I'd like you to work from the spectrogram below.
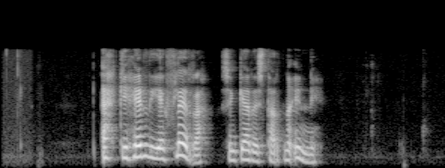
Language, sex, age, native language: Icelandic, female, 50-59, Icelandic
